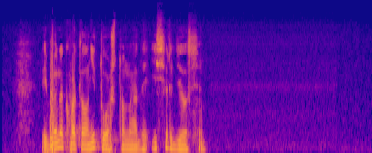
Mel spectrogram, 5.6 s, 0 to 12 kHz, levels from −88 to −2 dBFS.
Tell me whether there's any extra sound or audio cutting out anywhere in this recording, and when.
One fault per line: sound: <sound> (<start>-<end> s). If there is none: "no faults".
no faults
